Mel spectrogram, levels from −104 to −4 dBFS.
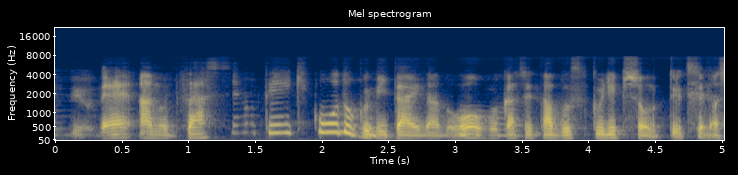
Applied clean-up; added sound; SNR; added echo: neural mask model DeepFilterNet 3.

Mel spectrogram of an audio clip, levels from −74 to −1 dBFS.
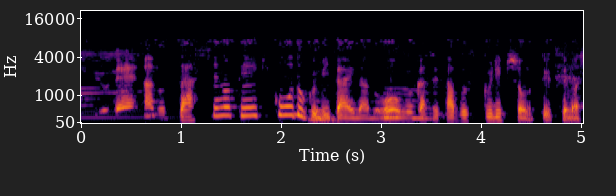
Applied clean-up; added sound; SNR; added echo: classical method spectral subtraction.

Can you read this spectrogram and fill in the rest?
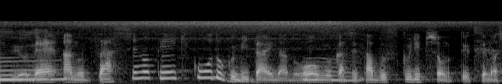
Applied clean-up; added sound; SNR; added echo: none; Rattle (instrument); 11 dB; none.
